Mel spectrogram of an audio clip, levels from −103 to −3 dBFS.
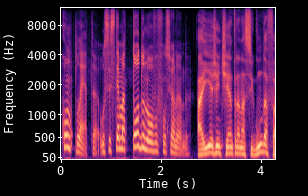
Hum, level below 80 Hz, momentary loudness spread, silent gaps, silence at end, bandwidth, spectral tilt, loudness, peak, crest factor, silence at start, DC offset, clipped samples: none; -62 dBFS; 10 LU; none; 0 s; 12 kHz; -5.5 dB/octave; -21 LUFS; -4 dBFS; 16 dB; 0.05 s; under 0.1%; under 0.1%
